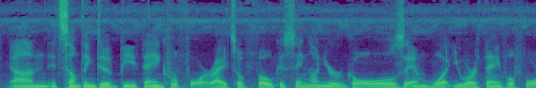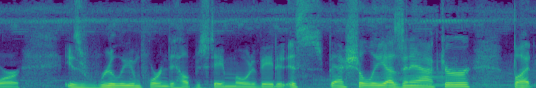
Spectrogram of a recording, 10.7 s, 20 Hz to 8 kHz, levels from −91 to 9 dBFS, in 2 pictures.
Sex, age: male, 20-39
